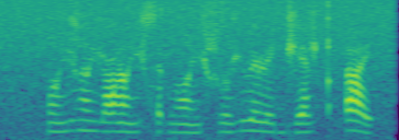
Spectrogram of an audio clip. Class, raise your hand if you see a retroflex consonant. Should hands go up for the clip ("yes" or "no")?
yes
